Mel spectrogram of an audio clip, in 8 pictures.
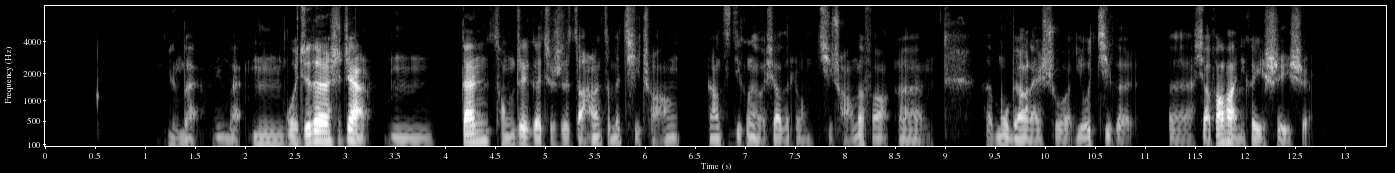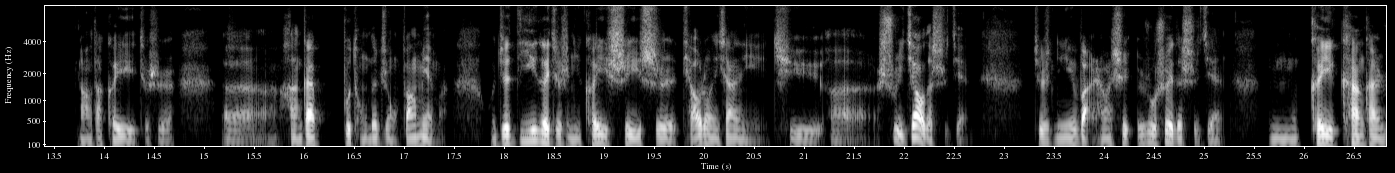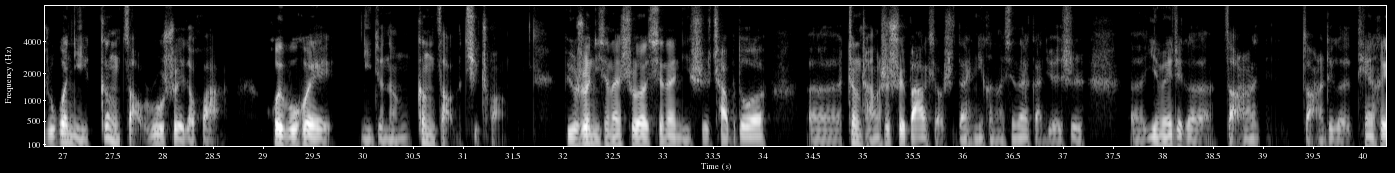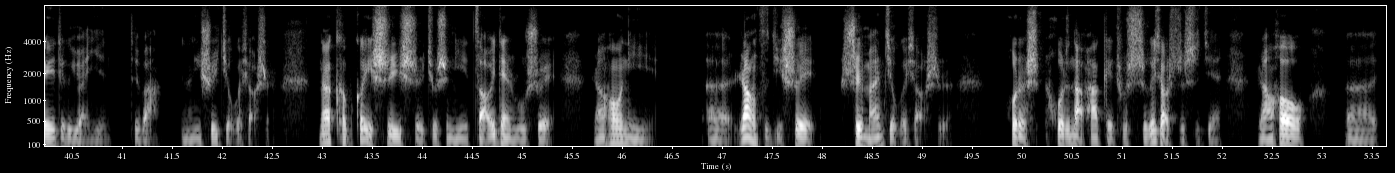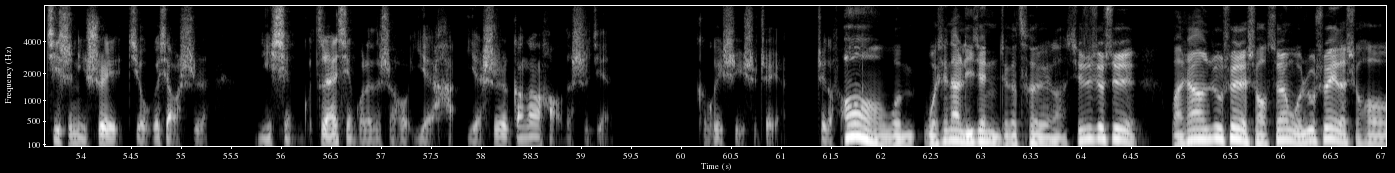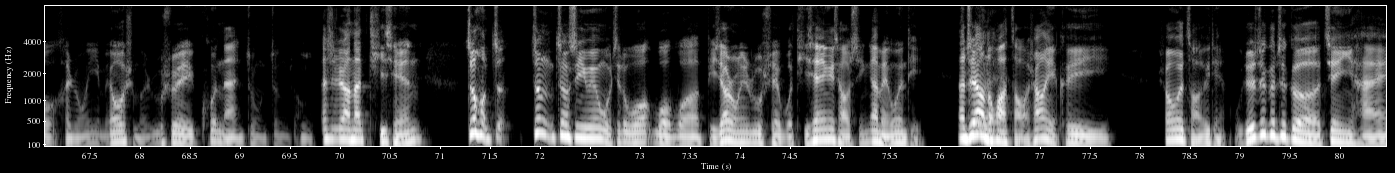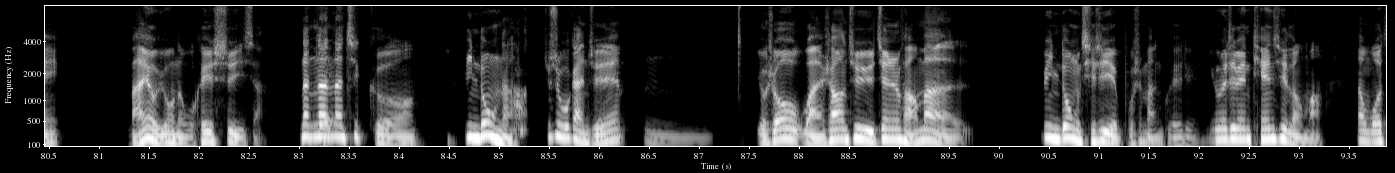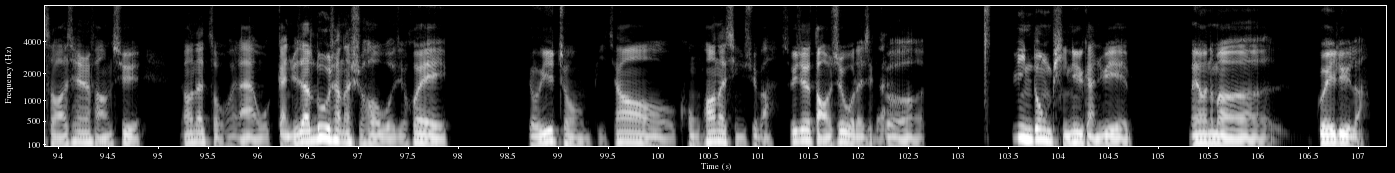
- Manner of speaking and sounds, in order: other background noise; lip smack; lip smack
- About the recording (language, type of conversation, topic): Chinese, advice, 如何通过优化恢复与睡眠策略来提升运动表现？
